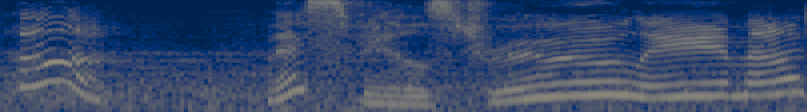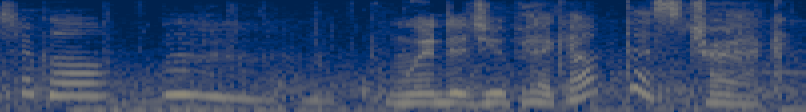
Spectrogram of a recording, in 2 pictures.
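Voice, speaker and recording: A woman's voice: extremely high pitch, wildly swooping pitch, takes it slowly, music in the background, heavily acted. A woman voicing a playful, teasing young female treasure thief in a video game, greedy, bossy and theatrical. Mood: curious. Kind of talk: animated video game voice acting.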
